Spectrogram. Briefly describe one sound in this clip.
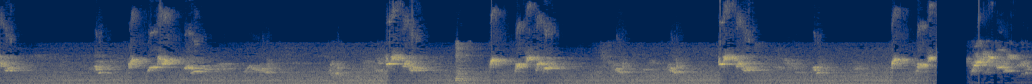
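A caged songbird sings loud, varied chirping phrases.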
